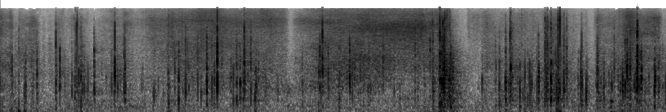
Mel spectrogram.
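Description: A tall cylinder of cotton pads in thin plastic wrapping is squeezed and crinkled with fingernails. Bright, crisp crackles and sharp snaps come in quick bursts, with a steadier rustling hiss in the middle as the plastic is pressed. There is almost no low end.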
